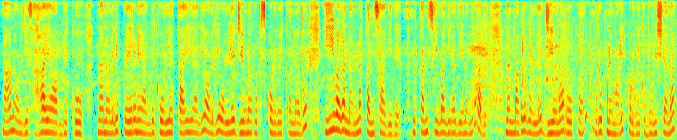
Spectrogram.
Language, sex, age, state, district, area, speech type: Kannada, female, 30-45, Karnataka, Bangalore Urban, urban, spontaneous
